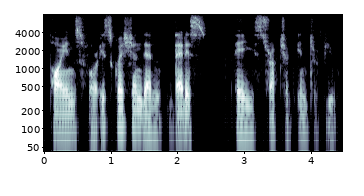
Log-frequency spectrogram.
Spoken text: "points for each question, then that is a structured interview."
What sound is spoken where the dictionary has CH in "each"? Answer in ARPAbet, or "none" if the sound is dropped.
S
